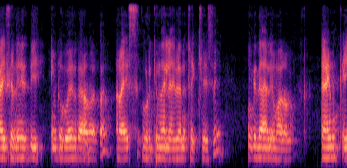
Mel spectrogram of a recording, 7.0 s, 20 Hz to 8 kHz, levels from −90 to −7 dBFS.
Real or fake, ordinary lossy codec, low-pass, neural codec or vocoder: fake; none; 7.2 kHz; codec, 24 kHz, 1.5 kbps, HILCodec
